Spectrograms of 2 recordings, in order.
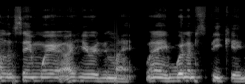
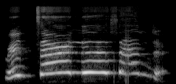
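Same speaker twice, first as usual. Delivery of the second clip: playful, high-pitched button call; push-button announcement; 4 dB louder than usual. Pretend. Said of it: "buttons where you could push return to sender".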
